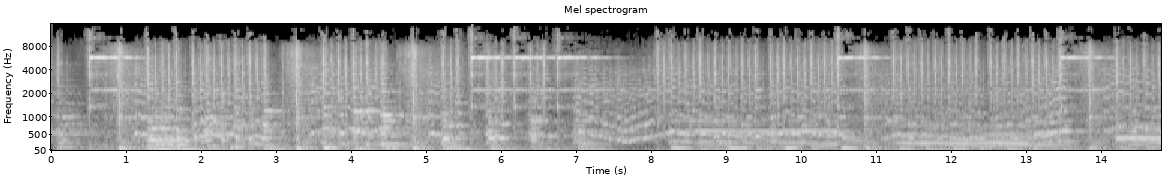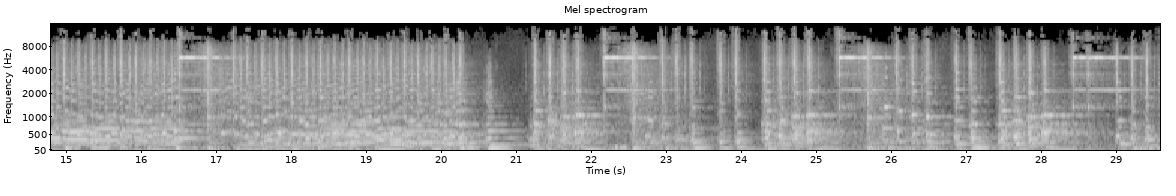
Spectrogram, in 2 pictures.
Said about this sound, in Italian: E questa è la famosa sequenza della macchina da scrivere sinfonica, mimata, come molti ricorderanno, da Jerry Lewis, un omaggio alla lettera 22 di Olivetti, di cui parleremo tra un attimo.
